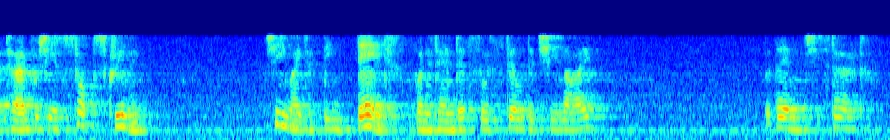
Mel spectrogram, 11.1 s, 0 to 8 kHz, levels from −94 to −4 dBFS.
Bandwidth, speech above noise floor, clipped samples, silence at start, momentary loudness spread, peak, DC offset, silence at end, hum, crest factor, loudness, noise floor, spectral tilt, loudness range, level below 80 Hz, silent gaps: 3.9 kHz; 21 dB; under 0.1%; 0 s; 24 LU; -18 dBFS; under 0.1%; 0 s; none; 22 dB; -39 LUFS; -59 dBFS; -3.5 dB/octave; 7 LU; -70 dBFS; none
